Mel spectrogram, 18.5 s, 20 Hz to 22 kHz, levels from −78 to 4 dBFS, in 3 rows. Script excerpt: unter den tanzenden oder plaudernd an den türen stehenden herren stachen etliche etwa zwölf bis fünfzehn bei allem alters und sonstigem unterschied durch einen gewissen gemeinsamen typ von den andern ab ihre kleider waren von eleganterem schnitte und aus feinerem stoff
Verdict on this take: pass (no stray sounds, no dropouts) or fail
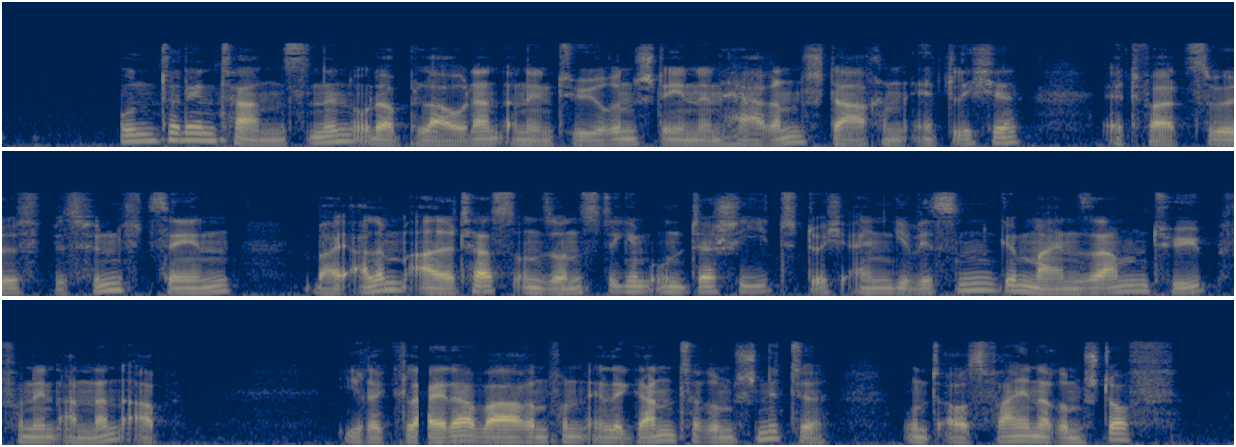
fail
